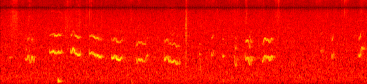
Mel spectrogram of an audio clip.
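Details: Four-week-old Yorkshire terrier puppies from litter A at a breeding kennel squeak and whimper in a string of short, high, wavering yelps, several voices overlapping at a quick pace, with quiet gaps between bursts and a soft background hiss.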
